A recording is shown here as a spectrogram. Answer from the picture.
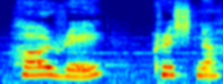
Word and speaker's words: Hare Krishna: comprised of the sanskrit names of god pronounced har ray krishna hareram the power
